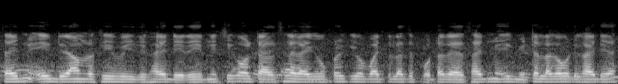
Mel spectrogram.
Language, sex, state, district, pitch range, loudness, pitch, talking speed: Hindi, male, Madhya Pradesh, Katni, 120-130 Hz, -16 LUFS, 125 Hz, 330 wpm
